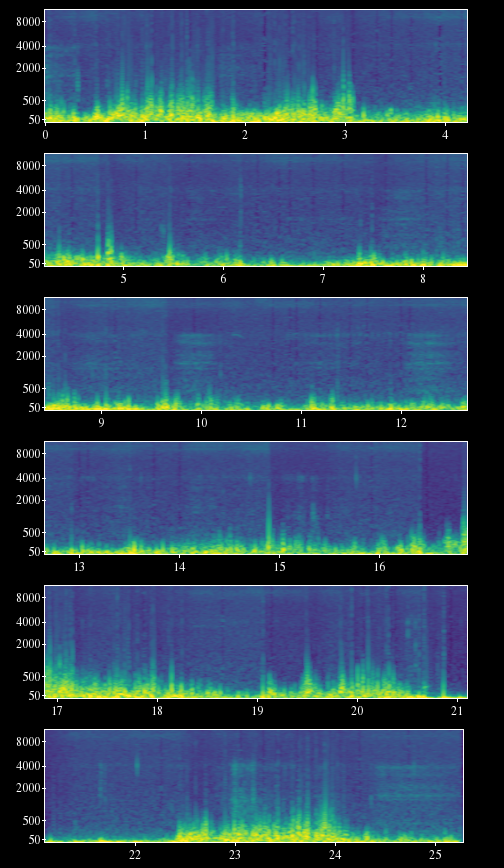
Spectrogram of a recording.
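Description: Wind buffeting a camera microphone: a loud, low, gusty rumble that rises and falls unevenly.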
